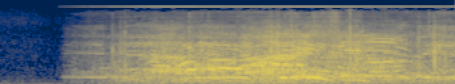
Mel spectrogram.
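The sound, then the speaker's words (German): Crowds of people in Pakistani cities cheer and shout together, celebrating the opposition's victory in a power struggle with the government. A loud mass of overlapping voices rises in after a short silence and carries on at full strength. “Jubelszenen und Siegesposen heute Morgen in vielen Städten Pakistans.”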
